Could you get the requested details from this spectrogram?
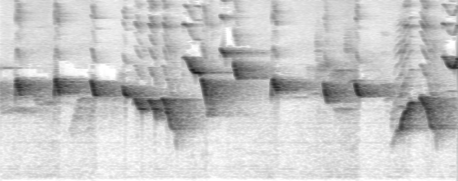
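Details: Whistled song of a white-rumped shama from Thung Song, Thailand, its feathers almost regrown after a moult: bright notes falling in pitch, repeated in quick succession, then a higher swooping phrase, against silence.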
